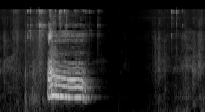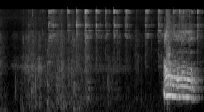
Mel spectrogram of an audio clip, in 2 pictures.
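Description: A Redbone Coonhound puppy gives two short, high, drawn-out bays that slide downward in pitch.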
